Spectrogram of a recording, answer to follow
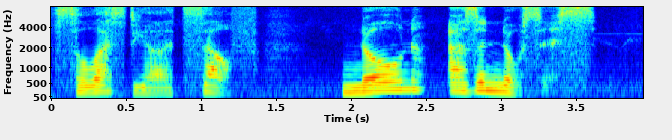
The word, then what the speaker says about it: gnosis: So, what's a Genosis? So you noticed. Gnosis. The G is silent, because This isn't fuck something the I'm meant English to language.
